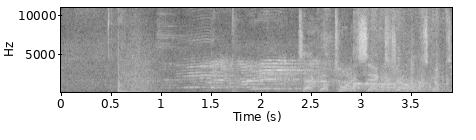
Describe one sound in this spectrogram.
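A bowling ball thuds onto a lane and rolls.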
